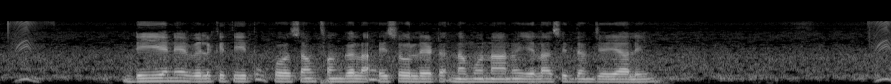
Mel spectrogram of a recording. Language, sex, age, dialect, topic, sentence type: Telugu, male, 25-30, Telangana, agriculture, question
